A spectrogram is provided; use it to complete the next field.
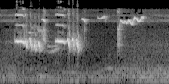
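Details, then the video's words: Song of orange-headed thrush meant to stimulate other birds into singing: two rich warbled phrases of quick slurred notes, then a high thin whistle and a drawn-out wavering whistle, over faint low background hum. "PANCINGAN anis merah ngeplong gacor rapat cocok untuk MERANGSANG bunyi tambah GACOR"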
